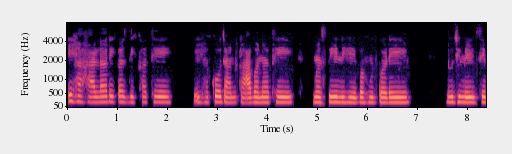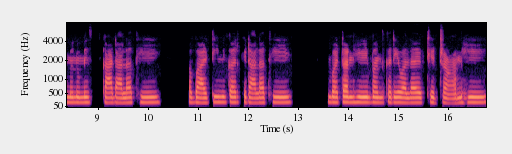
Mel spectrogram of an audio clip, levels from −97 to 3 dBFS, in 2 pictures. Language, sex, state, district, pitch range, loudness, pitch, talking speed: Chhattisgarhi, female, Chhattisgarh, Jashpur, 180-190 Hz, -25 LUFS, 185 Hz, 130 wpm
